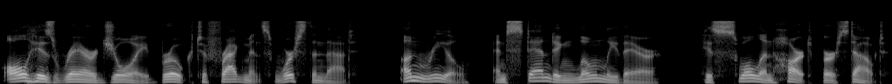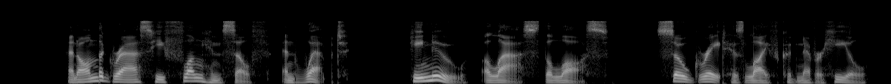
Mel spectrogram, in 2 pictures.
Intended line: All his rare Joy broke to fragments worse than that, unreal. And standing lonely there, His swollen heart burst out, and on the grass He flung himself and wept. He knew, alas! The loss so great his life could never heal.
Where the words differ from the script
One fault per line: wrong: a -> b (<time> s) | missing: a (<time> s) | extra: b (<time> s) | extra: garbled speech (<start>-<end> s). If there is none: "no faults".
no faults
